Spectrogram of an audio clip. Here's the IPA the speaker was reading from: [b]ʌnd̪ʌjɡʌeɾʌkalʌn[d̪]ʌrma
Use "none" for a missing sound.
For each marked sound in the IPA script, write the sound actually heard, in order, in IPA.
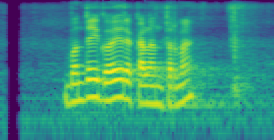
b, t̪

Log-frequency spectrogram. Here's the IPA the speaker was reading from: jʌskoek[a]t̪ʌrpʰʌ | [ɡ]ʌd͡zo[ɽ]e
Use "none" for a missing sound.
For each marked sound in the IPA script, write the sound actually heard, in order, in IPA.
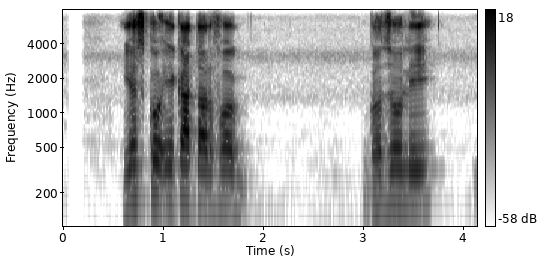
a, ɡ, l

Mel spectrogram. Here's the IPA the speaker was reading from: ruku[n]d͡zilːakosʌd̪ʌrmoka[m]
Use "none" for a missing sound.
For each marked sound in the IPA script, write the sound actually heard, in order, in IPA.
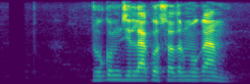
m, m

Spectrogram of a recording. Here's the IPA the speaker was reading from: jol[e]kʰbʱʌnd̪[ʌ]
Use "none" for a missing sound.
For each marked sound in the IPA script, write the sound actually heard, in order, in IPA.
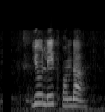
e, a

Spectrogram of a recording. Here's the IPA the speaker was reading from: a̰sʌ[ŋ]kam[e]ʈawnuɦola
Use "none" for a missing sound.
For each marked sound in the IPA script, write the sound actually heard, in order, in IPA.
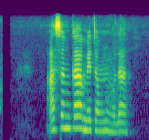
ŋ, e

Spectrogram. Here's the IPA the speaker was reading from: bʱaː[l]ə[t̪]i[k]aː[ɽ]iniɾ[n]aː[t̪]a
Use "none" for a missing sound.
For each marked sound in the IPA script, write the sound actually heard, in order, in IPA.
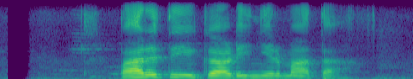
ɾ, t̪, ɡ, ɽ, m, t̪

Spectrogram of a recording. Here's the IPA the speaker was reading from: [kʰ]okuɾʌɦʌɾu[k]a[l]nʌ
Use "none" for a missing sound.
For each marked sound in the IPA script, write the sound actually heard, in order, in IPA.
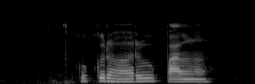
k, p, l

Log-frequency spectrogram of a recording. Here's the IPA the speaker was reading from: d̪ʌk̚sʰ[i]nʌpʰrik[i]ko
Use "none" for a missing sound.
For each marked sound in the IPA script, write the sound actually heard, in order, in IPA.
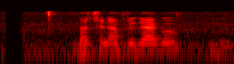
i, a

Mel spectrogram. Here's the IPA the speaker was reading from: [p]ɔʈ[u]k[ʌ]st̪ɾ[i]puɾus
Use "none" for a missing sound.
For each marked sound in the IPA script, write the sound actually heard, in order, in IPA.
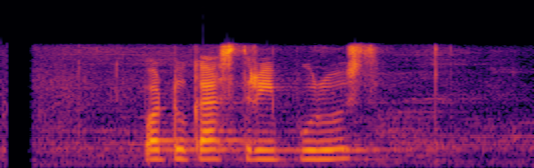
p, u, a, i

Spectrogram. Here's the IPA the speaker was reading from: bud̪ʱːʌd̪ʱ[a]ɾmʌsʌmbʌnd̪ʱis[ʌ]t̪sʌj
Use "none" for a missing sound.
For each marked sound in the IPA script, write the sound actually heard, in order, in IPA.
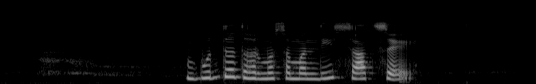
ʌ, a

